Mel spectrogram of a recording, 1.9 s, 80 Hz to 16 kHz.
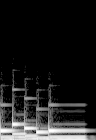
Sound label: DEEPHOUSE BASS 125 A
